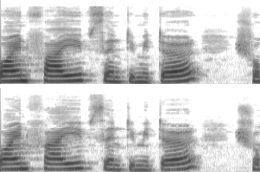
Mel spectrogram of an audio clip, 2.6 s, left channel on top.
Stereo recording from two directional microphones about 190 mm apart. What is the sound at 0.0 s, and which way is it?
Speech, 25° left (ahead or behind).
